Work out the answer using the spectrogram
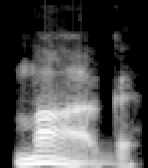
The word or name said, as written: mog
